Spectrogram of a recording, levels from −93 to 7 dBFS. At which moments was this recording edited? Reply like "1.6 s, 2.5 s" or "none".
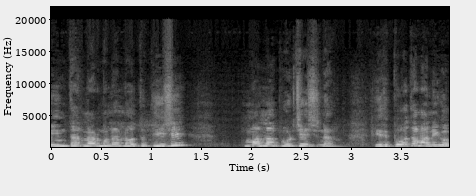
3.0 s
